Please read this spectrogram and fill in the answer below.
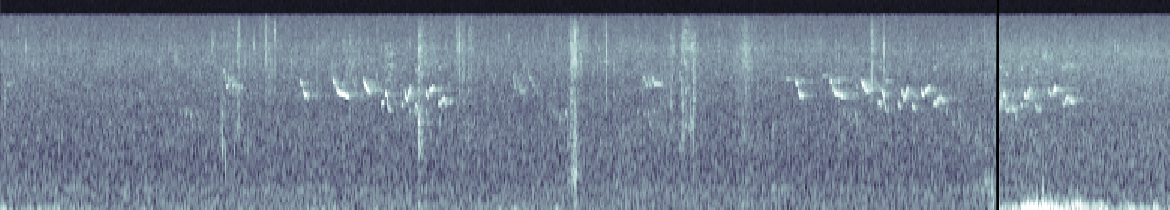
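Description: Small birds calling in short twittering bursts over quiet outdoor ambience, with a few sharp clicks. Near the end comes a loud low rumble.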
